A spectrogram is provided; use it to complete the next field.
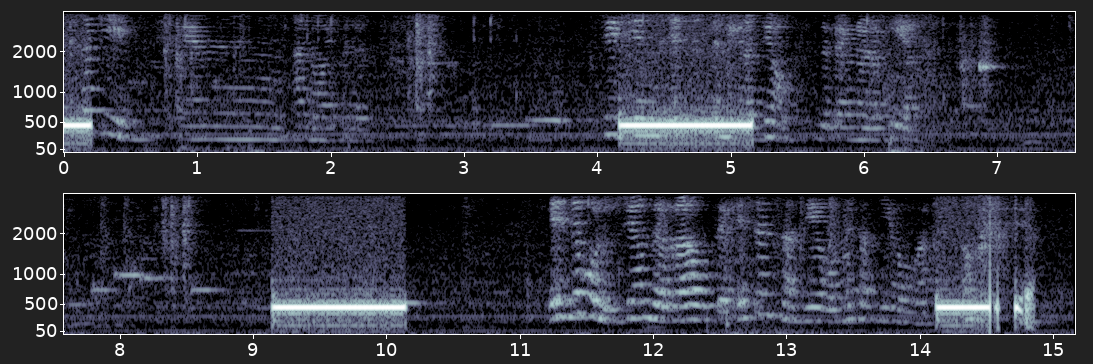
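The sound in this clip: Ringback tone of an outgoing telephone call: three long, steady, loud beeps spaced about five seconds apart, the last one cut short, with people talking quietly in the gaps between them.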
